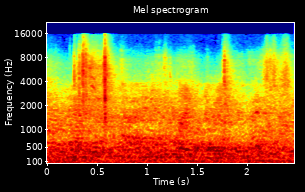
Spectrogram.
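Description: Still-camera shutters clicking, a quick cluster of clicks about half a second in and another click near the end, over a room murmur of indistinct talk.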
